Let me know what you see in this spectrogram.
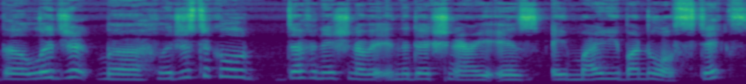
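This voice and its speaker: A woman speaks loudly at a high pitch. Her tone is bright and sharp, with ordinary pitch variation. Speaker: vlogger. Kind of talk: casual vlog monologue. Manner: fast, rambling with fillers.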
